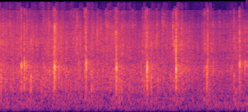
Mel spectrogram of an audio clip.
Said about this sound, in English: A round of applause for Mark and the entire foundation for what they do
